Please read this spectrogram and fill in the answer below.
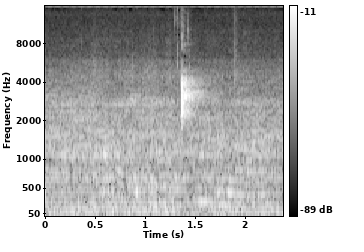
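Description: Quiet room tone, broken once about a second and a half in by a single short, sharp click.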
